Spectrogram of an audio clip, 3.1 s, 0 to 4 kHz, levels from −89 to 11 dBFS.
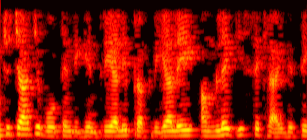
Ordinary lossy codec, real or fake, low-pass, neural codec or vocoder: none; real; 3.6 kHz; none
